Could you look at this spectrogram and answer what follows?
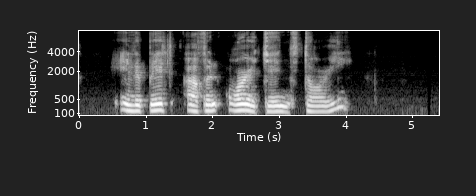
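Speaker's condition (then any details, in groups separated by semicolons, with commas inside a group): Traumatic brain injury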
